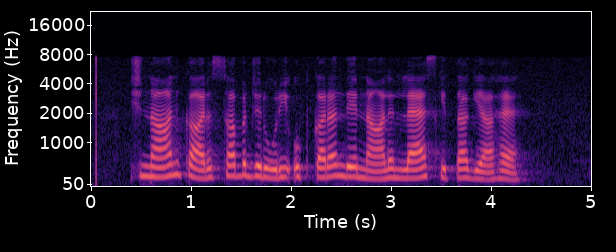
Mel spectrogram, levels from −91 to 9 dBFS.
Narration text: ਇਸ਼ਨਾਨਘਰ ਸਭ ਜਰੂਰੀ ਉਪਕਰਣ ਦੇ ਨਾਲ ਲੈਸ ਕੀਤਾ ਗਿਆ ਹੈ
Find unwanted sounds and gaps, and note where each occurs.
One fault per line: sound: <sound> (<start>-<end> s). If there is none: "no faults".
no faults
